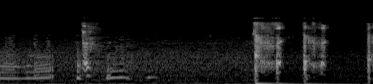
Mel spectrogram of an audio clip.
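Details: A brief child's voice, then a few short, light dry coughs in a quiet room, recorded on a Flip Video camcorder; a small cough.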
